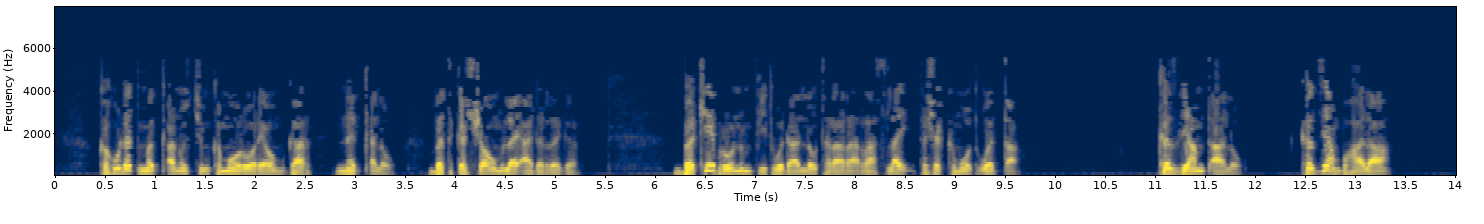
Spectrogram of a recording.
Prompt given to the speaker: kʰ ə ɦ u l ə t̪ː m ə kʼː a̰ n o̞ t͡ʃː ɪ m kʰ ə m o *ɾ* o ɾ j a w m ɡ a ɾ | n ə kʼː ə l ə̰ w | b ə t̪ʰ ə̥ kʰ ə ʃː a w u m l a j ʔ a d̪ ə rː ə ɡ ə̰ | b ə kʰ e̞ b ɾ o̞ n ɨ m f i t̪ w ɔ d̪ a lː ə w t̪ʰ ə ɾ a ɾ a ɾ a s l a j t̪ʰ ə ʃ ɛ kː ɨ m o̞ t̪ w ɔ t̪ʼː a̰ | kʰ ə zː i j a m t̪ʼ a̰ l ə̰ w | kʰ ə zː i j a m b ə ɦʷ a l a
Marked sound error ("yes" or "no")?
no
